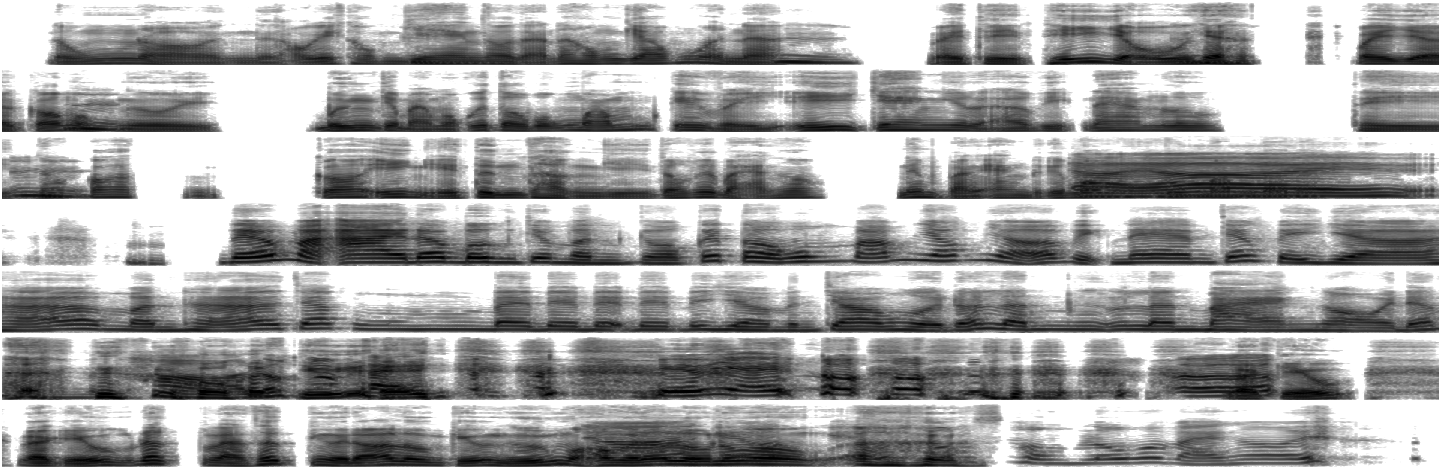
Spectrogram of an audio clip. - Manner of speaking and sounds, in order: tapping; laughing while speaking: "nha"; laugh; laughing while speaking: "Ủa, dữ vậy?"; laugh; laughing while speaking: "thờ luôn á bạn, kiểu vậy luôn"; laugh; laughing while speaking: "Ừ"; chuckle
- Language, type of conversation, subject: Vietnamese, podcast, Món ăn nào khiến bạn nhớ về quê hương nhất?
